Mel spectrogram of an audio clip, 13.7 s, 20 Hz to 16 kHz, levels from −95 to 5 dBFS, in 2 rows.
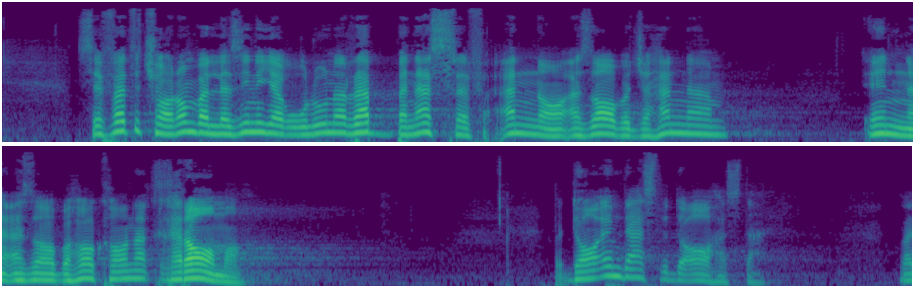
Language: Persian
